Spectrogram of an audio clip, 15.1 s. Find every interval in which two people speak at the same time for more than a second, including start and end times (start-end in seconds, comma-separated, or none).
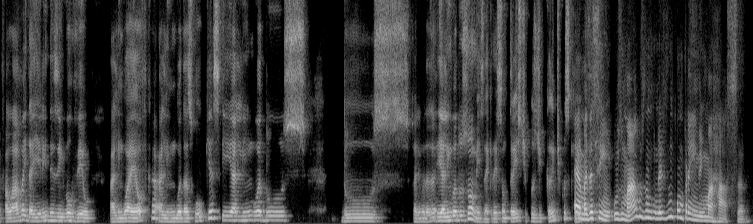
none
